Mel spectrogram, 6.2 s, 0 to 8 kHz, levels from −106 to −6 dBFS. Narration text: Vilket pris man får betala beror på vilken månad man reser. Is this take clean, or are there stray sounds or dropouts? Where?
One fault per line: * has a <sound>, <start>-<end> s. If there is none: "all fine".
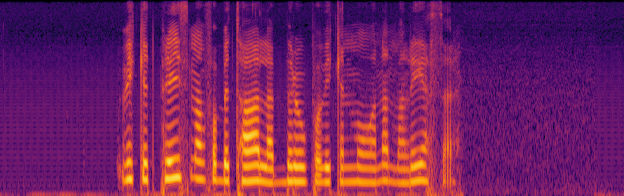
all fine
